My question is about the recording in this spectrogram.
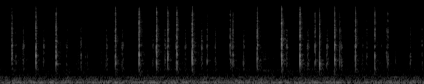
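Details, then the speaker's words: Zoom H4n recorder used for ghost-hunting EVP capture, handled while held up to a second microphone. Its loose battery cover gives light, irregular plastic clicks about once a second. The owner fixes the rattle by wedging aquarium filter foam into the cover. "it's all rally because it's loose and that's something you don't want when you're trying to capture EVPs"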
